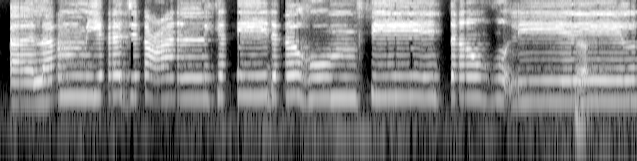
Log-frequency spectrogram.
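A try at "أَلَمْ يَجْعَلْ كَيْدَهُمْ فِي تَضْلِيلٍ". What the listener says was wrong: Enggak, itu lari ke zo. Perhatikan, jangan ujungnya, tapi tepinya. Ya, itu masih.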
